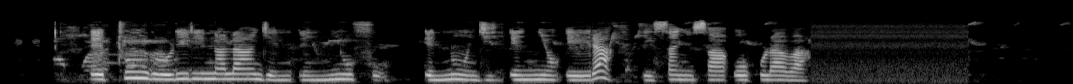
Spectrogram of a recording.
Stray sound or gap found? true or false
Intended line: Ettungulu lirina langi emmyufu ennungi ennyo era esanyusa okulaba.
false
